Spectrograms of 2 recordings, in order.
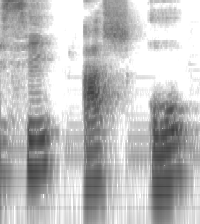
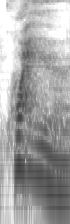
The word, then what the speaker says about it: choir: Ça s'écrit C-H-O-I-R. Donc, vous pouvez mettre pause, essayer de prononcer. Donc, ça se lit choir, la chorale.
